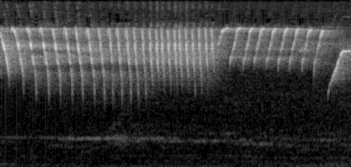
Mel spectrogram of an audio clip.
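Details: Powerful Timbrado canary training song: a long, rapid metallic trill of evenly spaced notes that changes pitch midway, ending with a single rising slurred whistle.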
